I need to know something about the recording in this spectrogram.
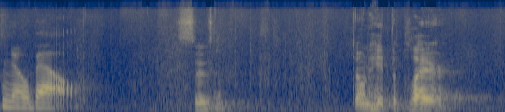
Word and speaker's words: Nobel: from the guy who wrote that deserves the novel Peace Prize it's pronounced Nobel Susan don't hate the player hate the game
